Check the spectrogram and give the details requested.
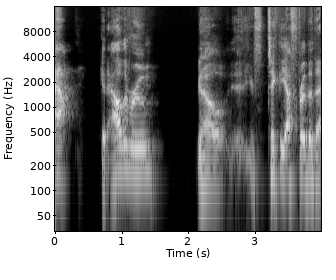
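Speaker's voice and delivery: angry, high-pitched, sharp voice. Retelling sending a student out of the room: retelling a raised voice. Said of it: "So I raised my voice at the kid".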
